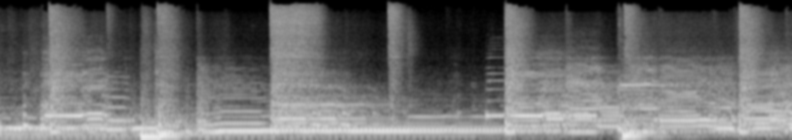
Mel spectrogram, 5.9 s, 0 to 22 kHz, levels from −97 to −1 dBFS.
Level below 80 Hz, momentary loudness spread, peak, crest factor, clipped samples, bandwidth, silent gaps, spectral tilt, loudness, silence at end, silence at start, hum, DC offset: -26 dBFS; 5 LU; -2 dBFS; 14 dB; under 0.1%; over 20 kHz; none; -6 dB/octave; -17 LUFS; 0 s; 0 s; none; under 0.1%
